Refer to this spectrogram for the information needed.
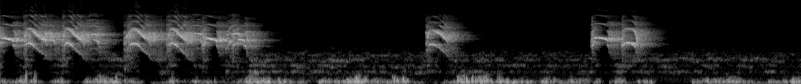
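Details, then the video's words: Indian ringneck parrot, kept as a talking and dancing bird, lets out a rapid burst of three scratchy squawks, then two more spaced squawks, against constant low background rumble. "Ringneck Parrot Talking & Dancing Video"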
